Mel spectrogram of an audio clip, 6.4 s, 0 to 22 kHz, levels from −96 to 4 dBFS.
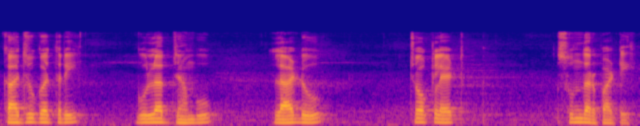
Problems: background sounds at intervals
